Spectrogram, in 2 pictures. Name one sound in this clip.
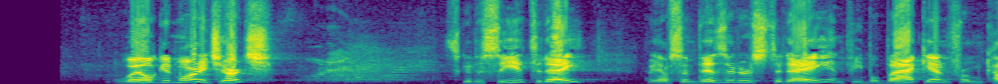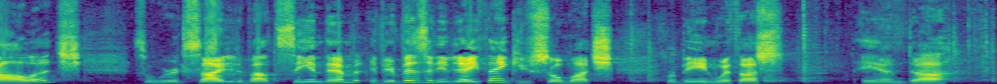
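A middle-aged man speaks calmly through a microphone in a large room.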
